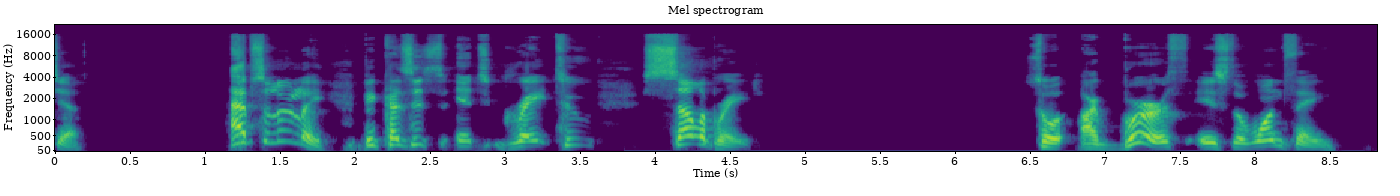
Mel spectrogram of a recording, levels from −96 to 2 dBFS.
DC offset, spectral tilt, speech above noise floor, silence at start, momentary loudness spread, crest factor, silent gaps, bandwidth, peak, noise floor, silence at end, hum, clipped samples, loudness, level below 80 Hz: under 0.1%; -2.5 dB/octave; over 70 dB; 0 s; 14 LU; 20 dB; 0.25-1.14 s; 16 kHz; -2 dBFS; under -90 dBFS; 0.3 s; none; under 0.1%; -20 LUFS; -78 dBFS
